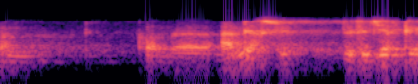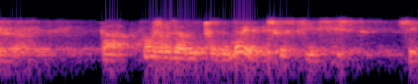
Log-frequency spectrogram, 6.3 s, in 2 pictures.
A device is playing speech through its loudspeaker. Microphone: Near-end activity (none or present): present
